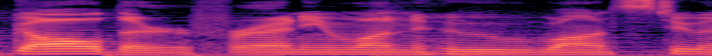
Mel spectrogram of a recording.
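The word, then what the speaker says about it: Galdur: This mod is called Galder for anyone who wants to install it. It is spelled the same way as Baldur's Gate 3, but with a G. Galder.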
